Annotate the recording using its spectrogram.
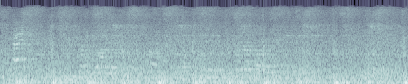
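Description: Indistinct background voices over a loud, uneven low rumble.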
